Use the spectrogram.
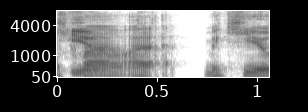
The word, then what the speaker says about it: McHugh: Grayson McHugh? Like Sean McHugh.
